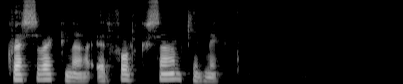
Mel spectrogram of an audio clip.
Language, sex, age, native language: Icelandic, male, 30-39, Icelandic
